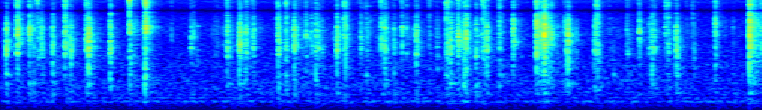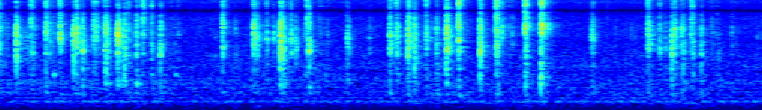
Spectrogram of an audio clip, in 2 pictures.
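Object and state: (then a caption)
Plastic computer keyboard. Fingertips and nails tap rapidly across the keys of a backlit plastic computer keyboard. Dozens of short, bright clicks come in quick, uneven bursts with almost no low end. Each click dies away almost instantly.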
